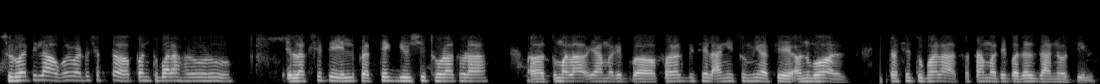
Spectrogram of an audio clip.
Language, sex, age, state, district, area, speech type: Marathi, male, 18-30, Maharashtra, Aurangabad, rural, conversation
